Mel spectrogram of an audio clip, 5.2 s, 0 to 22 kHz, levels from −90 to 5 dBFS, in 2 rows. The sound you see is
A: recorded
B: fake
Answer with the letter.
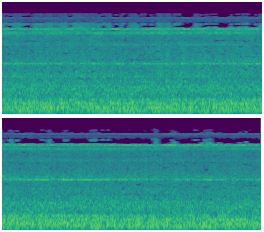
A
